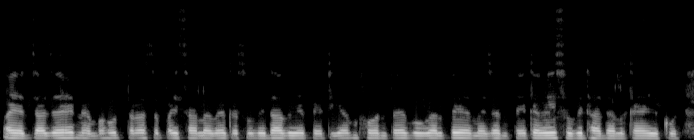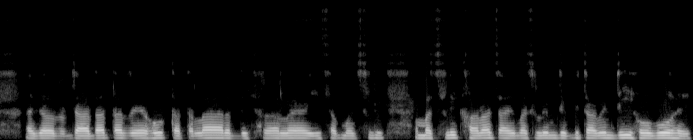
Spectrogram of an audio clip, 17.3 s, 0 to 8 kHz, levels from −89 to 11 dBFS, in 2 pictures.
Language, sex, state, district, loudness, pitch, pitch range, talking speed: Magahi, male, Bihar, Lakhisarai, -17 LUFS, 140 Hz, 135-145 Hz, 150 wpm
